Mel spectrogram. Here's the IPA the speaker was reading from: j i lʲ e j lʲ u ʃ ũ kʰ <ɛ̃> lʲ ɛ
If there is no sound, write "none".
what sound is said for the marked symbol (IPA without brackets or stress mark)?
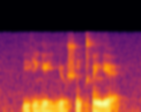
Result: ɛ̃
